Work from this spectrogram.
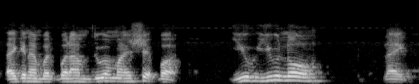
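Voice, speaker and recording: A man's voice: medium pitch, a little slow. A man born in Jamaica and raised in Toronto, a chef talking in a casual chat, rambling with many fillers and restarts and swearing freely. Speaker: chef, co-host. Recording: dull lo-fi sound.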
